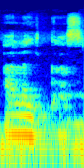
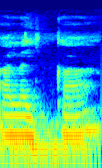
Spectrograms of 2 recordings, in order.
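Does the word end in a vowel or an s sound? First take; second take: s sound; vowel. First: The word ends in an s sound. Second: The word ends in a vowel.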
